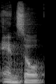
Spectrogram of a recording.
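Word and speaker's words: Emishi: haciendo un paréntesis aquí en contorno a los msi que también se puede pronunciar Enzo Y eso ha llevado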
